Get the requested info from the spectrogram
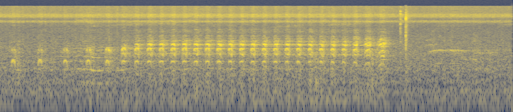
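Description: A bird calling: one short note repeated about three times a second, then speeding up and getting louder before it stops about five seconds in.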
